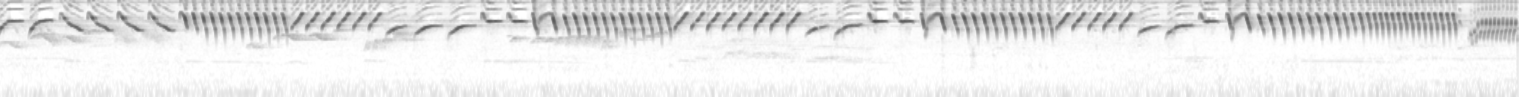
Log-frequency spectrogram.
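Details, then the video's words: Long continuous Belgian canary song alternating rapid rolling trills with bright downward sweeps and rising whistles, phrases changing every few seconds without pause. "The Sound Of The Belgian Canary Tempts Your Canary To Sing"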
